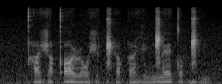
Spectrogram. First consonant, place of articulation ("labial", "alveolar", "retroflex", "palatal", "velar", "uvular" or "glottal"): uvular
